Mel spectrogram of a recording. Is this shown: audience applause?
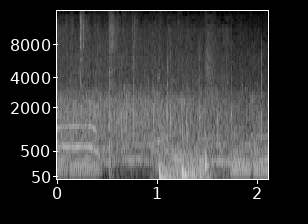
yes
